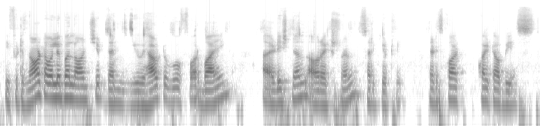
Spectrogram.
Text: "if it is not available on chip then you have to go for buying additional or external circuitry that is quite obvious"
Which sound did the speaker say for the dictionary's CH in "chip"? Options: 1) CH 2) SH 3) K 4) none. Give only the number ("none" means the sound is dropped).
2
